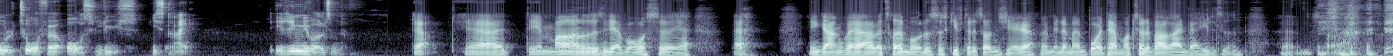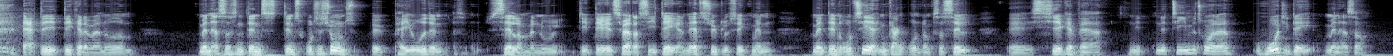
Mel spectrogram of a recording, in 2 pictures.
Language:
Danish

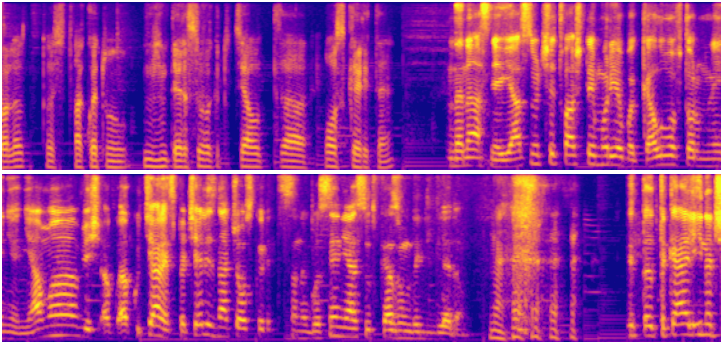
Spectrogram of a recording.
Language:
Bulgarian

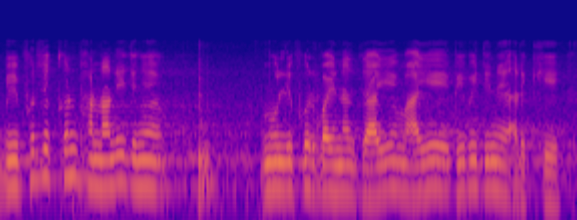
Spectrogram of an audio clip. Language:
Bodo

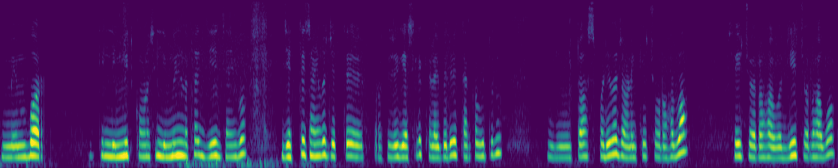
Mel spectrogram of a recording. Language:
Odia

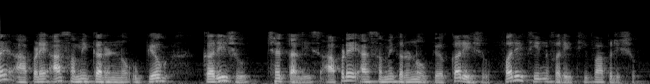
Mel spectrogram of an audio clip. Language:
Gujarati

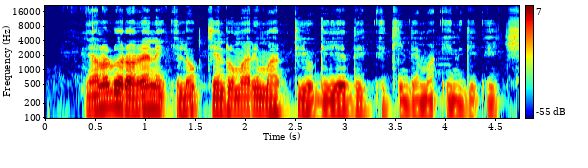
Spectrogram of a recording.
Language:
Luo (Kenya and Tanzania)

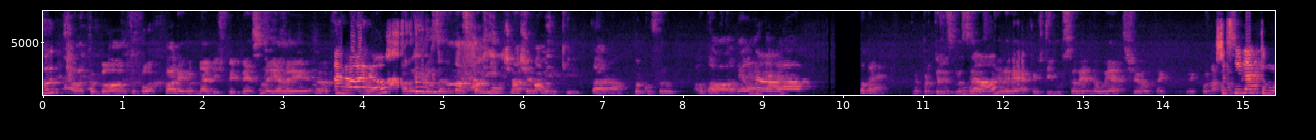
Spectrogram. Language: Czech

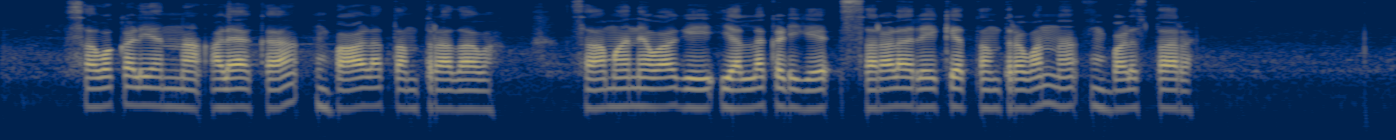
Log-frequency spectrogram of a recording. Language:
Kannada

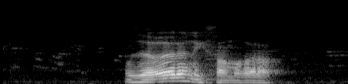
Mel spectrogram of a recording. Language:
Kabyle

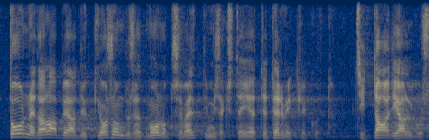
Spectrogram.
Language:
Estonian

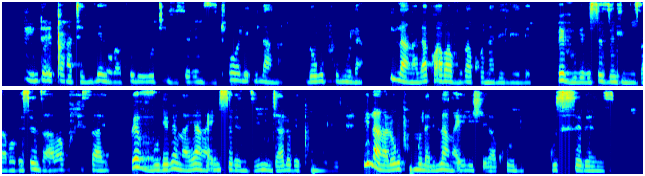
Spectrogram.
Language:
North Ndebele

